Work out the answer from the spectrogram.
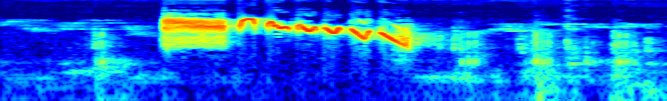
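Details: Female common iora singing steadily as a lure to provoke other ioras: a harsh buzzy note slides into a fast, wavering trill of about eight pulses that falls in pitch; low knocks and shuffling follow.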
